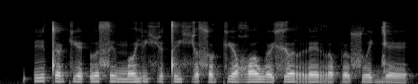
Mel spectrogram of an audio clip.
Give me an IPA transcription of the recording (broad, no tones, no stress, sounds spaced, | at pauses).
ʔ i t ø kʲ e ʔ ɯ s i m ɤ j i ç ø t i ç ɤ s o kʲ ø ʁʷ ɤ w ø xʲ ɤ r e r ɤ p ø sʷ e ɟ e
